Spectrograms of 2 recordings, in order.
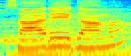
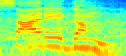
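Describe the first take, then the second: First: Each syllable is said as a separate note. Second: The syllables are run together as two words. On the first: These are musical notes. "ये देखो संगीत हो गया सा रे गा मा" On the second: It means all the sorrows. "अर्थ बदल देते हैं, सारे गम"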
